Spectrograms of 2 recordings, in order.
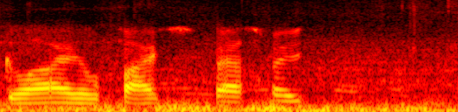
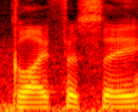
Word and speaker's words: glyphosate: Well, it's 43% uh how do you pronounce it? Glyph phosphate. Glyphosate.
